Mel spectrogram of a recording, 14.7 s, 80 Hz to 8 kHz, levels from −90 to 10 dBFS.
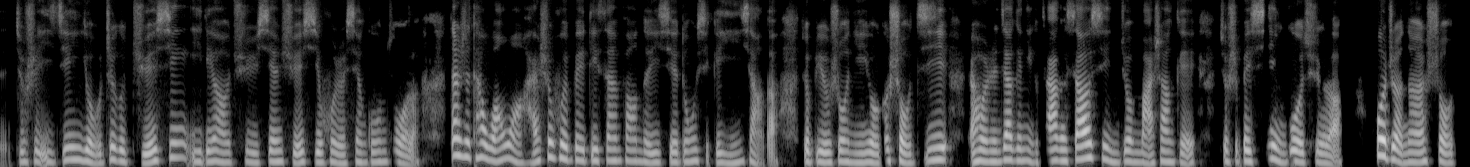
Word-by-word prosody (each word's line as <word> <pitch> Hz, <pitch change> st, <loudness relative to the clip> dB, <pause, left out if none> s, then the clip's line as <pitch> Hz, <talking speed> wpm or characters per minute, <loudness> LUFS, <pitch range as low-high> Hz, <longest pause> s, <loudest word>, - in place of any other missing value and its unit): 就 175 Hz, -, -6 dB
是 180 Hz, 0 st, -4 dB
已 175 Hz, -, -4 dB
经 215 Hz, +4 st, -1 dB
有 170 Hz, -5 st, +1 dB
这 215 Hz, +7 st, -1 dB
个 190 Hz, -, 0 dB
决 170 Hz, 0 st, +1 dB
心， 250 Hz, +4 st, -3 dB
一 180 Hz, -, -2 dB
定 180 Hz, +1 st, -2 dB
要 175 Hz, -3 st, -2 dB
去 170 Hz, 0 st, -7 dB
先 180 Hz, +3 st, -1 dB
学 170 Hz, -3 st, -2 dB
习 175 Hz, -1 st, -2 dB
或 170 Hz, +1 st, -3 dB
者 155 Hz, -, -1 dB
先 165 Hz, +3 st, -5 dB
工 175 Hz, +1 st, -4 dB
作 170 Hz, -6 st, -2 dB
了， -, -, -5 dB, 0.3 s
但 290 Hz, +1 st, +4 dB
是 260 Hz, -, +2 dB
他 250 Hz, 0 st, 0 dB
往 210 Hz, +1 st, +2 dB
往 205 Hz, -8 st, 0 dB
还 165 Hz, +3 st, -3 dB
是 260 Hz, -, +1 dB
会 240 Hz, -3 st, +3 dB
被 205 Hz, -1 st, -1 dB
第 195 Hz, +1 st, -1 dB
三 195 Hz, 0 st, -3 dB
方 190 Hz, -2 st, -3 dB
的 170 Hz, -2 st, -2 dB
一 170 Hz, -, -2 dB
些 170 Hz, +1 st, -2 dB
东 180 Hz, +2 st, -3 dB
西 195 Hz, -, -8 dB
给 165 Hz, -, -4 dB
影 160 Hz, +2 st, -4 dB
响 180 Hz, -4 st, -5 dB
的。 -, -, -4 dB, 0.2 s
就 185 Hz, -, 0 dB
比 175 Hz, +1 st, -1 dB
如 170 Hz, -, +3 dB
说 185 Hz, +2 st, 0 dB
你 165 Hz, -1 st, -2 dB
有 170 Hz, -2 st, +2 dB
个 190 Hz, -, -6 dB
手 185 Hz, -4 st, +2 dB
机， 210 Hz, +6 st, 0 dB, 0.2 s
然 185 Hz, +3 st, +3 dB
后 -, -, +5 dB
人 180 Hz, 0 st, 0 dB
家 215 Hz, +2 st, +5 dB
给 200 Hz, -1 st, -2 dB
你 185 Hz, -4 st, -5 dB
发 195 Hz, +1 st, +4 dB
个 195 Hz, -1 st, +2 dB
消 225 Hz, +5 st, +7 dB
息， 230 Hz, -4 st, -2 dB
你 170 Hz, -, -3 dB
就 185 Hz, +1 st, 0 dB
马 160 Hz, -4 st, -1 dB
上 180 Hz, +3 st, -2 dB
给 165 Hz, -1 st, -3 dB, 0.2 s
就 190 Hz, -, -3 dB
是 -, -, -7 dB
被 190 Hz, -1 st, +3 dB
吸 185 Hz, +6 st, -4 dB
引 190 Hz, -7 st, +2 dB
过 185 Hz, 0 st, +4 dB
去 170 Hz, +1 st, -5 dB
了。 150 Hz, -, +1 dB, 0.3 s
或 290 Hz, -1 st, +11 dB
者 210 Hz, -7 st, +4 dB
呢 170 Hz, +2 st, +1 dB
手 175 Hz, -4 st, -1 dB
180 Hz, 320 characters per minute, -23 LUFS, 170-200 Hz, 0.3 s, 或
